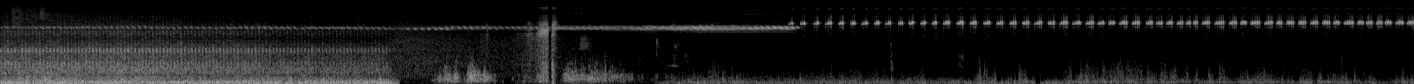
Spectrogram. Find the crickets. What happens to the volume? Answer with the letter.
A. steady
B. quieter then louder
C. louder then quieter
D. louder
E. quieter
D.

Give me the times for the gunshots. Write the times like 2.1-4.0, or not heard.
not heard.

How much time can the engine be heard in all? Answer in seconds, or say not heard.
4 s.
